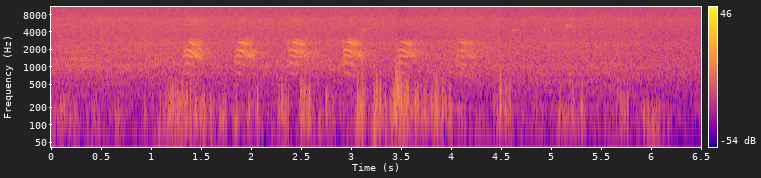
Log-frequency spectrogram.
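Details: Crows meeting in September, a run of about seven hoarse caws spaced under half a second apart, over loud low rumbling and knocking sounds.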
